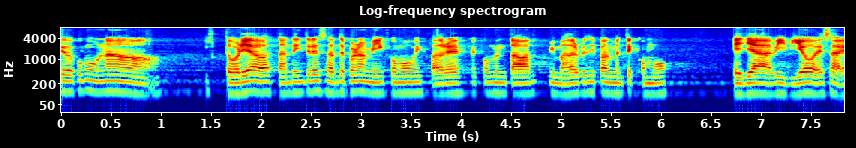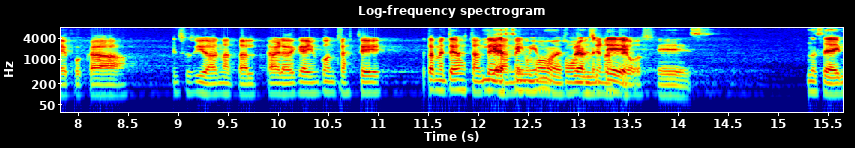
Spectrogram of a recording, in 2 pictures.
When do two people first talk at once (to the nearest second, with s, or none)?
12 s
